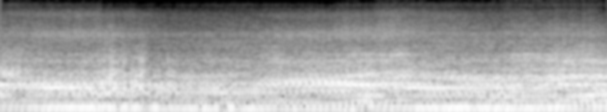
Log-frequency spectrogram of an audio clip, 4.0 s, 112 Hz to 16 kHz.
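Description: Supercharged (ProCharger) Corvette LS V8 engine running at a steady speed, an even low drone holding nearly the same pitch throughout.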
